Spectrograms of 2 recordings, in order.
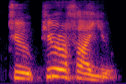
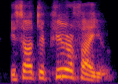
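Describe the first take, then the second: First: "purify" drawn out slowly, falling at the end; slow stress on purify. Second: Said in the usual way. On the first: Shown as a demonstration. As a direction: lean slowly on "purify" to teach it.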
